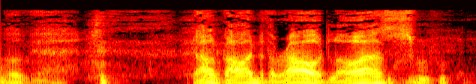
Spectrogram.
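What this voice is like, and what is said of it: Herman Munster impression accent. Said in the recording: “I am in love with that accent. ... Herman Munster.”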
